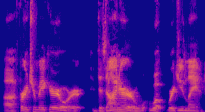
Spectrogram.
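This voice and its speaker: A man's voice: mid-range voice, normal speed, bright, forceful tone. A man hosting a podcast, asking friendly, loosely worded questions with restarts. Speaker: podcast host. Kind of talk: casual interview hosting. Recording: echoey room.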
